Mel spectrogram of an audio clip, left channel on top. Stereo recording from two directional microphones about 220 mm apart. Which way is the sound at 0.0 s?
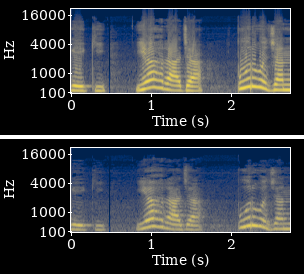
50° left (ahead or behind).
